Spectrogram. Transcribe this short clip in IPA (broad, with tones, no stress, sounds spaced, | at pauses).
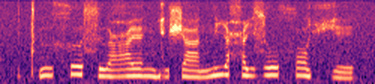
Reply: tʼ ɯ˧ x ɤ˦ s ɯ˨ ʕ ɛ˦ ŋ ɡ i˨˦ ʃ a˨ n i˦ ħ i˧ z o˦ x ɔ˦˨ ç e˨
